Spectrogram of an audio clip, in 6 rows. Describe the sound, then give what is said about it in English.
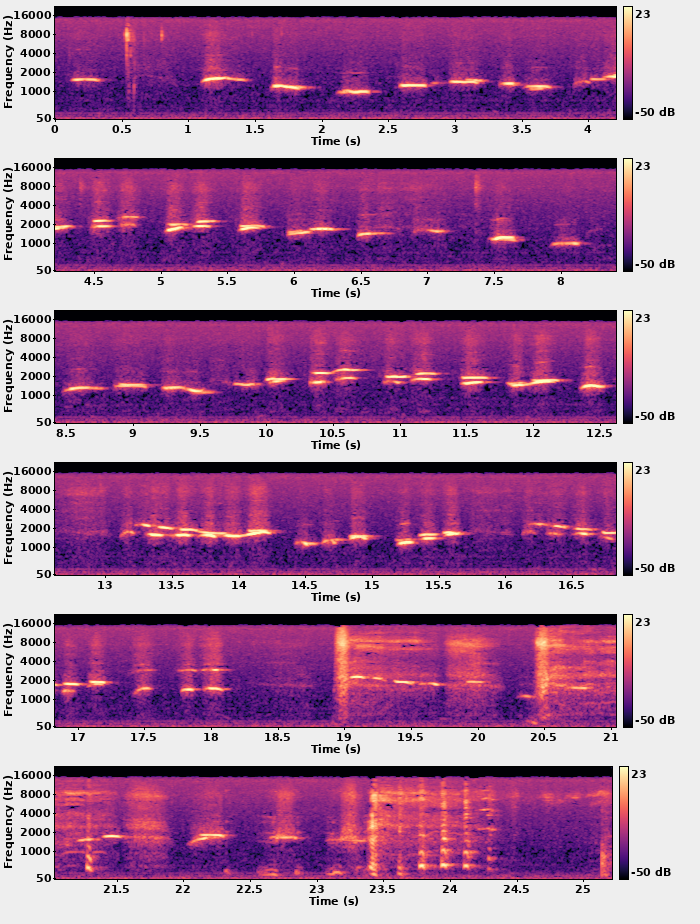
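A person whistles a bouncy, wavering melody as a Mario tribute for Mario's 20th birthday, note after note for about twenty seconds, then the tune gets choppy and is broken up by breathy, noisy bursts near the end. “I can't whistle all of a sudden.”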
